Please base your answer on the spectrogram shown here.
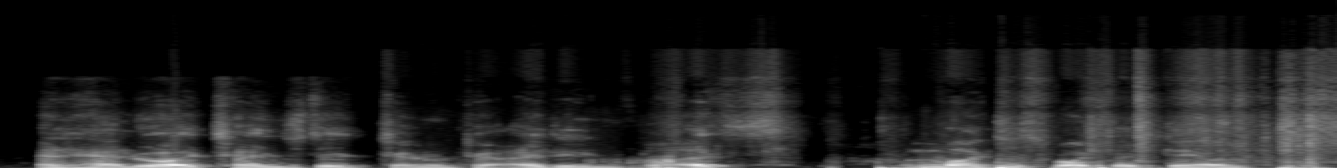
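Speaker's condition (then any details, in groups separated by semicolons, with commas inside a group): Cerebral palsy; talks slowly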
